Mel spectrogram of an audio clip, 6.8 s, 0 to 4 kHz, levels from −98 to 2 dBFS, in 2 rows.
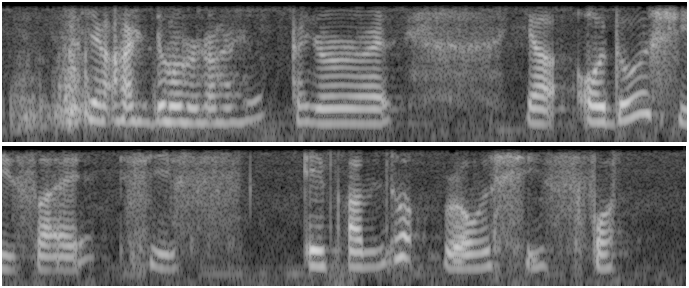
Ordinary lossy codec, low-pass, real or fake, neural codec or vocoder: none; 3.6 kHz; fake; codec, 16 kHz, 8 kbps, FunCodec, trained on Chinese and English, 25 frames a second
